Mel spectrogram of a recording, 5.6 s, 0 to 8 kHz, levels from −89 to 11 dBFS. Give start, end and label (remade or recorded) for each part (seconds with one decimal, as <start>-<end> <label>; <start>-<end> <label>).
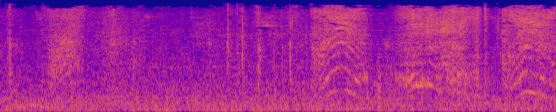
0.0-1.3 recorded; 1.3-4.7 remade; 4.7-5.6 recorded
